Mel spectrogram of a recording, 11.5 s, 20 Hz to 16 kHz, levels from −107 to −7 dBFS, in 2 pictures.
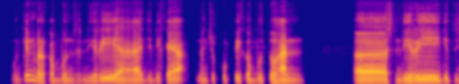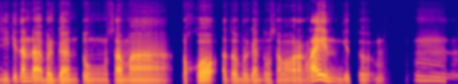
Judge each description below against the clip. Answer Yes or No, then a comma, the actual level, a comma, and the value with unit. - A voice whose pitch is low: Yes, low, 115 Hz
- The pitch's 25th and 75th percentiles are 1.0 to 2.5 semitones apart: Yes, narrow, 2.0 semitones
